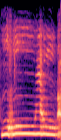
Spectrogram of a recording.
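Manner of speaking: high, drawn-out jubilant cheering; children shouting glory. Retold or imitated. Children praising God for the gift, jubilant cries. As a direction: imitate kids whooping in praise. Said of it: "os meninos começaram a dar glória".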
